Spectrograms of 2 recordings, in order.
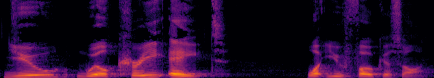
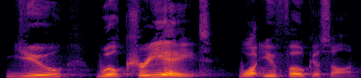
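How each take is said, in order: First: You will create, each word drawn out slowly; slow down and let every word of you will create land; deliberate, spaced-out emphasis on you will create what you focus on; slow emphatic pauses. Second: Said in the usual way. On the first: Shown as a demonstration.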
